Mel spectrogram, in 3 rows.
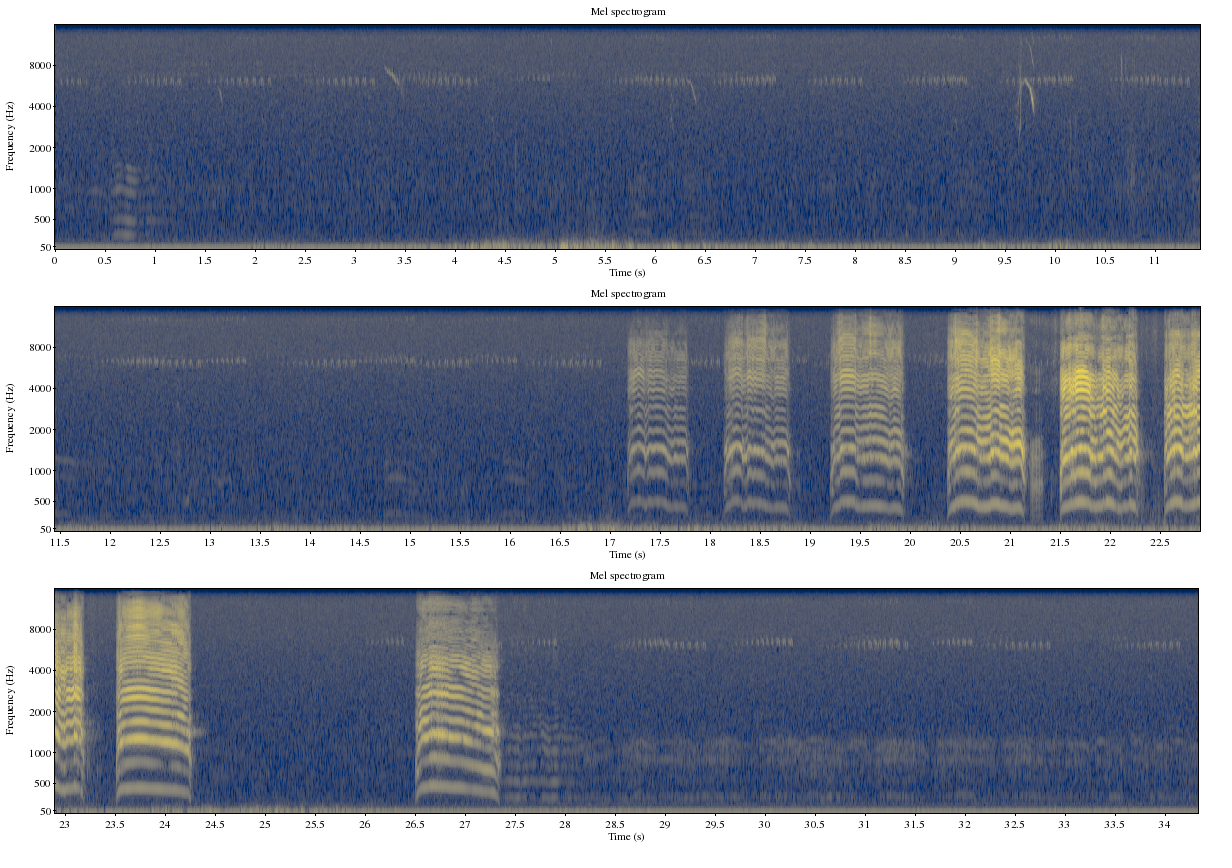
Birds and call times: Hadada Ibis (Bostrychia hagedash): 20.7s

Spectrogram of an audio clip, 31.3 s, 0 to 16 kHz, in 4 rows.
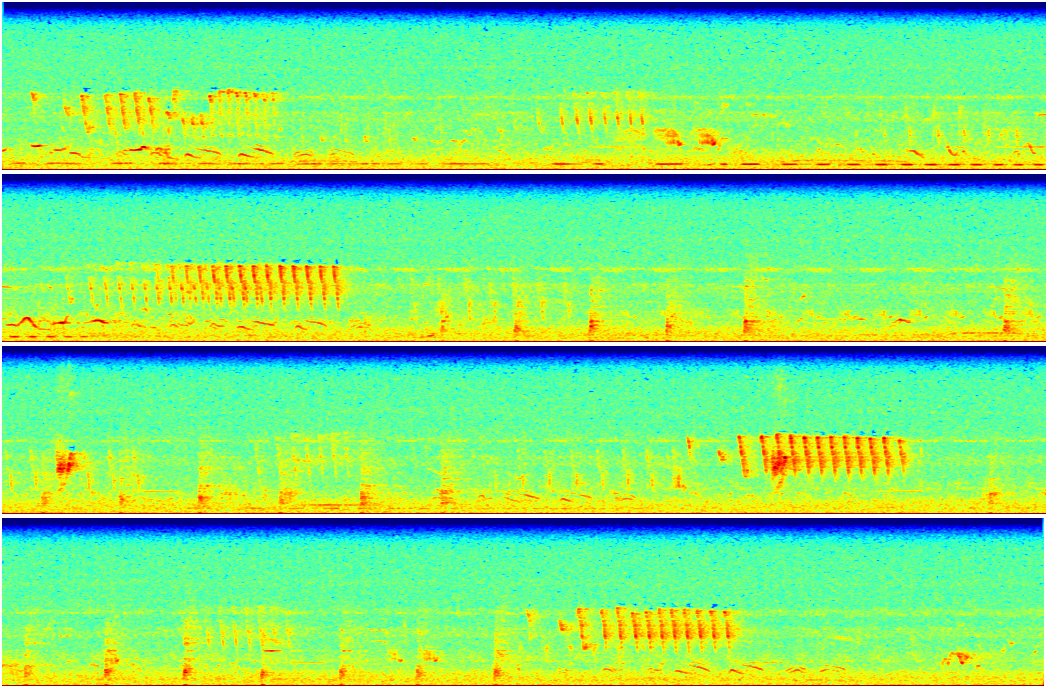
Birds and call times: Yellow-bellied Greenbul (Chlorocichla flaviventris): 1.6s, 19.6s, 29.1s
Emerald-spotted Wood-Dove (Turtur chalcospilos): 6.2s
African Paradise-Flycatcher (Terpsiphone viridis): 16.1s
Variable Sunbird (Cinnyris venustus): 28.5s

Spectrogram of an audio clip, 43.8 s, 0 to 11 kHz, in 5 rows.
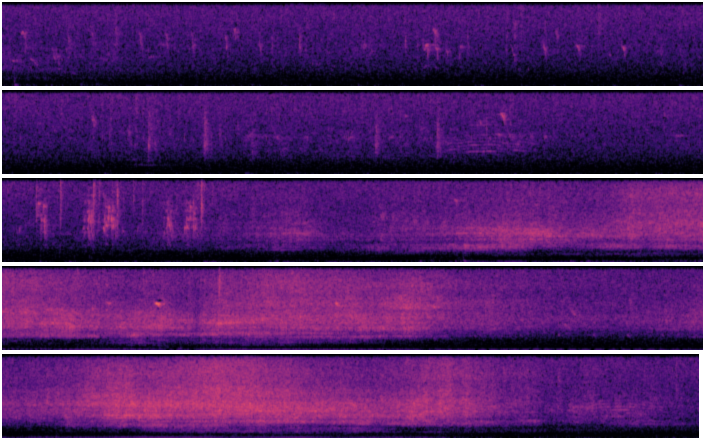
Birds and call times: White-browed Sparrow-Weaver (Plocepasser mahali): 18.8s

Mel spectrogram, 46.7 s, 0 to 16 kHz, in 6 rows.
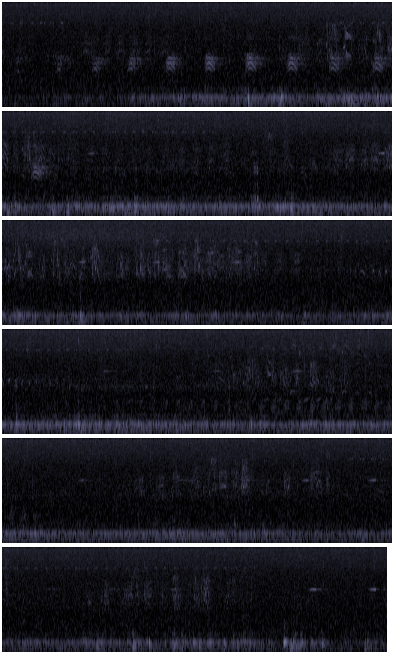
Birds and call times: White-bellied Go-away-bird (Corythaixoides leucogaster): 4.1s
White-browed Sparrow-Weaver (Plocepasser mahali): 7.7s, 17.5s
Pygmy Batis (Batis perkeo): 37.2s, 45.2s, 46.4s

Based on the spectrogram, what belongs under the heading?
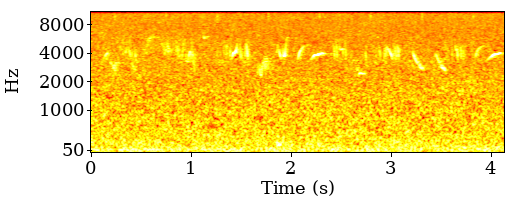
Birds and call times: Red-faced Crombec (Sylvietta whytii): 1.5s

